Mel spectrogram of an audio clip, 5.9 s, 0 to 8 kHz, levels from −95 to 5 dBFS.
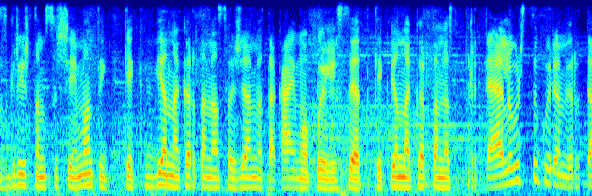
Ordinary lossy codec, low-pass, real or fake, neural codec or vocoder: Opus, 24 kbps; 7.2 kHz; real; none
